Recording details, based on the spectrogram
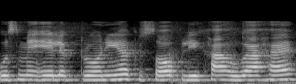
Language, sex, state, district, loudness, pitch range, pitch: Hindi, female, Jharkhand, Garhwa, -15 LUFS, 205-215 Hz, 210 Hz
